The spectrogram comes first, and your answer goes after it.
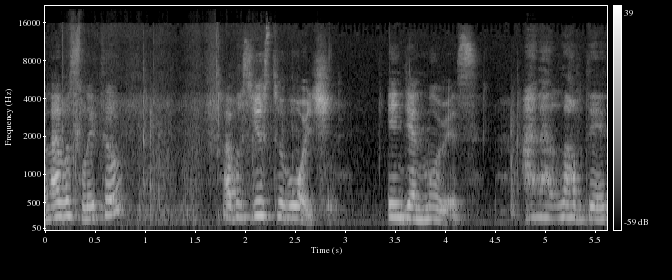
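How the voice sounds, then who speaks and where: With a strong Ukrainian accent, a woman speaks at a moderate pace in a fairly high voice with fairly even intonation and long, frequent pauses, over noticeable background noise. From Ukraine. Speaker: actress. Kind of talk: casual chat.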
